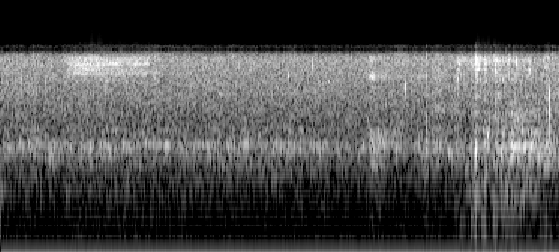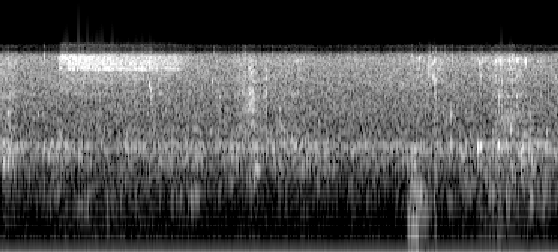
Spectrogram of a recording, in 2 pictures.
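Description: Muffled underwater noise picked up through a submerged camera, with scattered sharp clicks and knocks and two bursts of higher hiss lasting a second or so, about a second in and about eight seconds in.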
